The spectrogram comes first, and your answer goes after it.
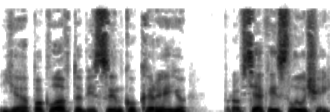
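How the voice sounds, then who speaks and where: A shaky put-on character voice from a man, fairly high-pitched, against a quiet background. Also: moderate pace, dry, close sound with no echo. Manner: sad.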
